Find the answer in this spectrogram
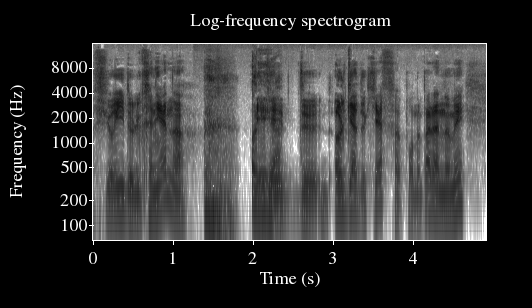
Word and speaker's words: Kiev: est fautif parce que j'ai appris récemment que cliffs est elle la façon une chrétienne de prononcer le nom et kiev la façon russe et que en ce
